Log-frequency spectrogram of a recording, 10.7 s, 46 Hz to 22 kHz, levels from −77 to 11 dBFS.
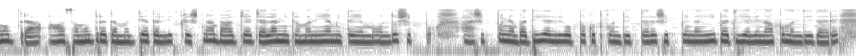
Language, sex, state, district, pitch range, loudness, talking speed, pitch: Kannada, female, Karnataka, Dakshina Kannada, 225-245 Hz, -28 LUFS, 150 wpm, 235 Hz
